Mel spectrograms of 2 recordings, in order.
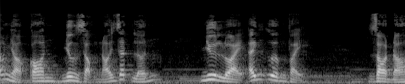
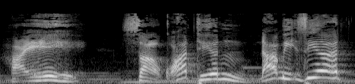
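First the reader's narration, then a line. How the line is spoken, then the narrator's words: Thunderous shout. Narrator (Vietnamese): Tiết Cao Vân thì quát vang như sấm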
